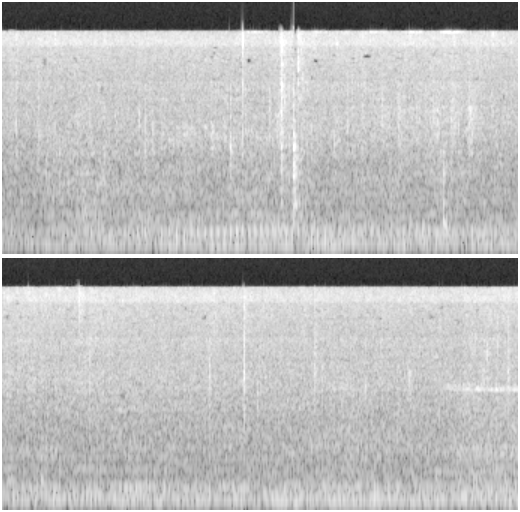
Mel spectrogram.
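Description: Minced garlic sizzling in hot oil in a frying pan as it is stirred with a wooden spatula, with a few light taps of the spatula against the pan. A steady low hum runs underneath.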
